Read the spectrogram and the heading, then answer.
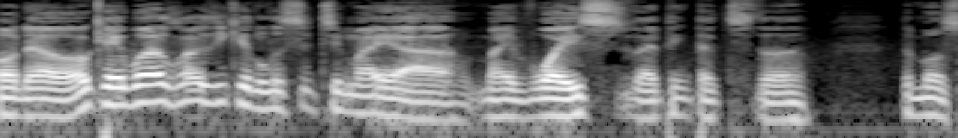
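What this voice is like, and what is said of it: Usual voice. Nothing is said of it.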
